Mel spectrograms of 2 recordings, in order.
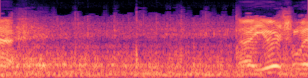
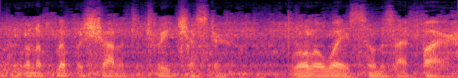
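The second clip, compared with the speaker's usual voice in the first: hushed orders; 9 semitones lower, 6 dB quieter than usual. Acted. Low orders under fire.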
